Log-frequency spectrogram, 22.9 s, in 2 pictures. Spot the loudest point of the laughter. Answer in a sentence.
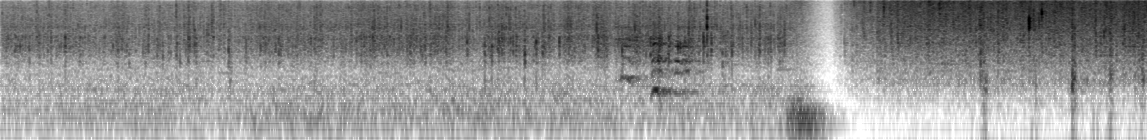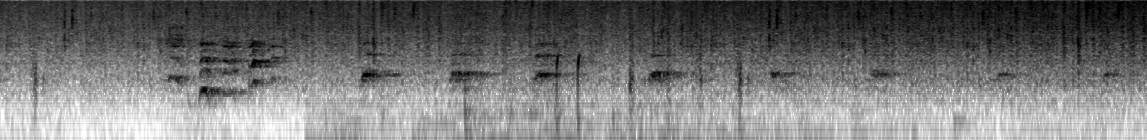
The loudest moment of the laughter is at 14 seconds.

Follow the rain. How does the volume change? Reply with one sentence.
The volume of the rain goes up.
